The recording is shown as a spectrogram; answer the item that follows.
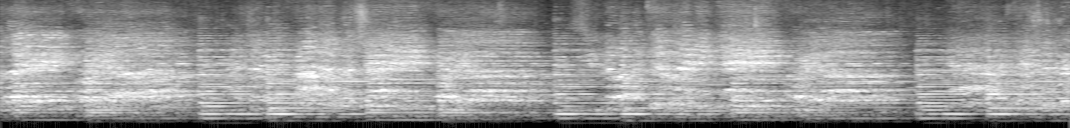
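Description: A large mixed choir of children and young teenagers singing together, holding notes in chords that change every second or so.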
